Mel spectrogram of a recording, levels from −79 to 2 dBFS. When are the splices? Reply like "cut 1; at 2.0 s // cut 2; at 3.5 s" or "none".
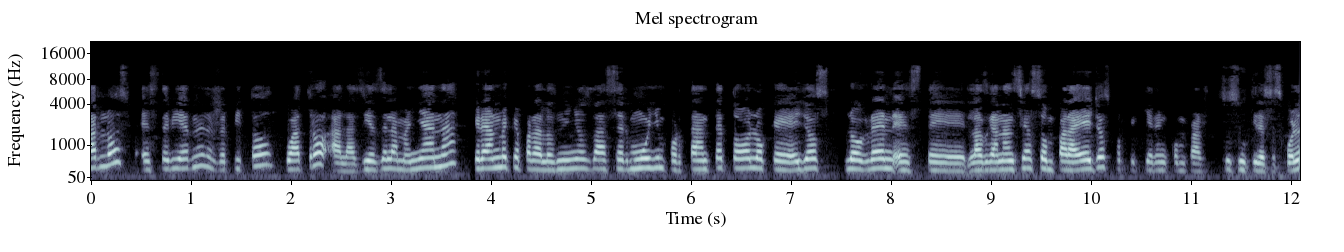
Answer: cut 1; at 3.8 s // cut 2; at 7.5 s // cut 3; at 11.2 s

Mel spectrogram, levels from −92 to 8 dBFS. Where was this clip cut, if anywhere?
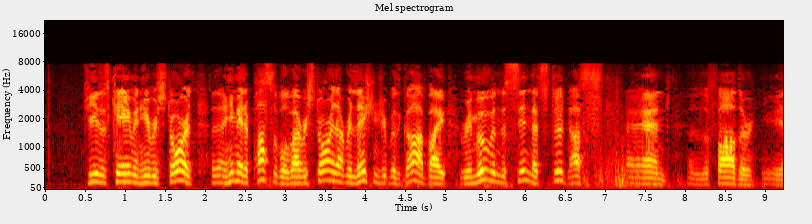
cut 1; at 6.5 s

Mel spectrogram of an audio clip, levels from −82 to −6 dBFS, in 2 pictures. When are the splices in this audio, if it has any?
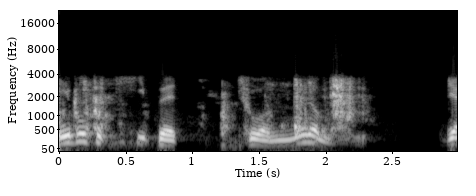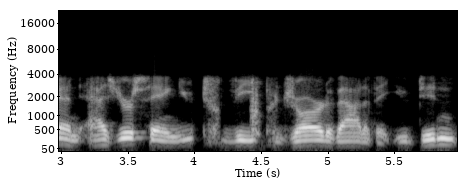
cut 1; at 4.2 s

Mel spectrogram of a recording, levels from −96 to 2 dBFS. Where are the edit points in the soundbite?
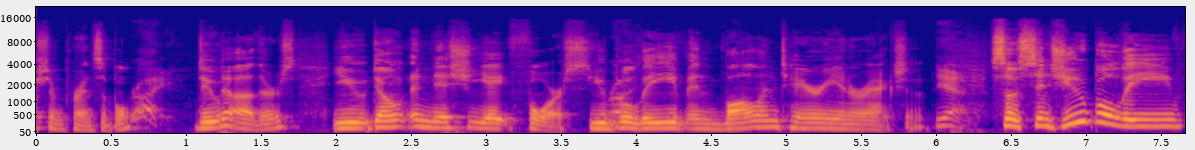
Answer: cut 1; at 1.2 s // cut 2; at 2.2 s

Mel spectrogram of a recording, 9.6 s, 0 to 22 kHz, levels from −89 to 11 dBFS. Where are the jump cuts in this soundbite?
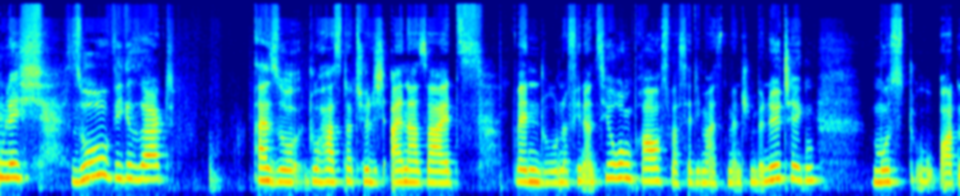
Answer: none

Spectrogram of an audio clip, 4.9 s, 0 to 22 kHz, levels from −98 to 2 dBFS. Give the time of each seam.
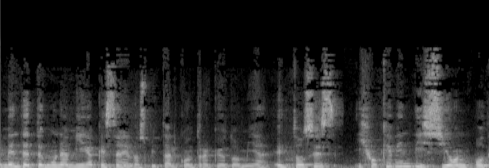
cut 1; at 3.4 s

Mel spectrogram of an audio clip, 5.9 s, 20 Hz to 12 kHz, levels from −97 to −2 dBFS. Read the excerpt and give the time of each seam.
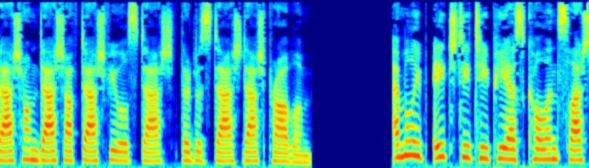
cut 1; at 1.1 s // cut 2; at 1.9 s // cut 3; at 2.4 s // cut 4; at 4.2 s

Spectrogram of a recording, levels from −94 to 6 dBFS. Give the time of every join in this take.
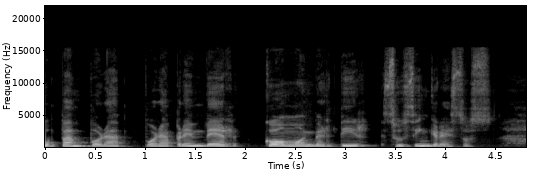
none

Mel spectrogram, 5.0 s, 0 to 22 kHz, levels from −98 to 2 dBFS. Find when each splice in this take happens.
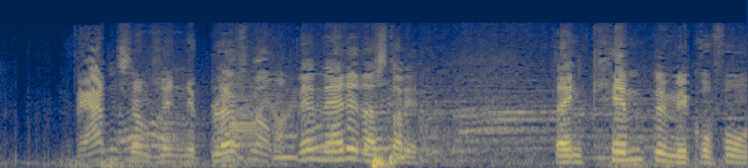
cut 1; at 2.7 s // cut 2; at 3.8 s

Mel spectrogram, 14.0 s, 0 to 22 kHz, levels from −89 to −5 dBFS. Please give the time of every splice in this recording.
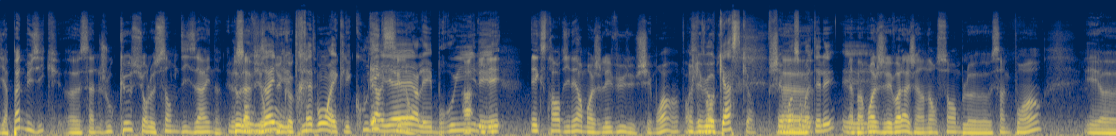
none

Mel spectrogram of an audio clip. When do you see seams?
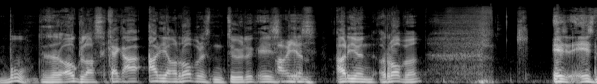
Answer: cut 1; at 3.2 s

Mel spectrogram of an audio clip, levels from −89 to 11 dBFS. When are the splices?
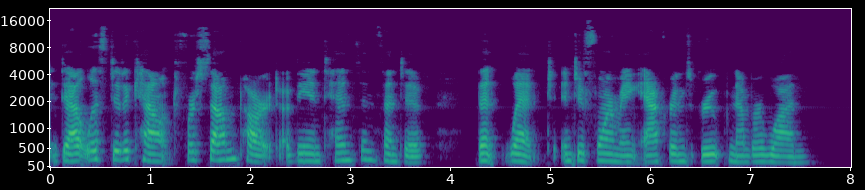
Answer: none

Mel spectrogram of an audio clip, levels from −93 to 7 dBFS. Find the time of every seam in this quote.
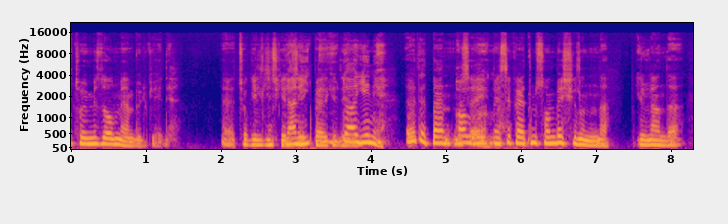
none

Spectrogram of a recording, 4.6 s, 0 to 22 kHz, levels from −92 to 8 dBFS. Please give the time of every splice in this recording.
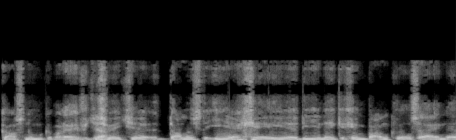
none

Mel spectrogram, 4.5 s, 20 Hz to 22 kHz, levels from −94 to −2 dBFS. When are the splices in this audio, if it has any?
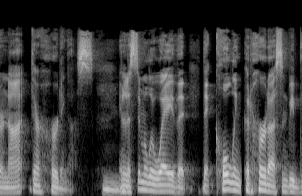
cut 1; at 3.6 s

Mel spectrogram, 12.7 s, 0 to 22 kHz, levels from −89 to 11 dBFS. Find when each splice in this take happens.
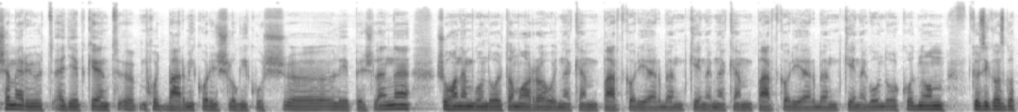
cut 1; at 2.0 s // cut 2; at 8.9 s

